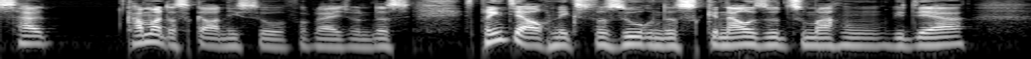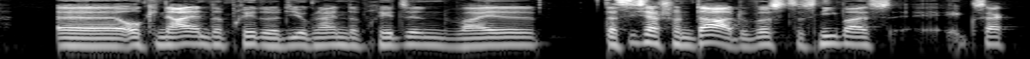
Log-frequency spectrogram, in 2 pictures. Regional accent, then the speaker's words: Chemnitz, Saxony, Germany; ich bin in Chemnitz aufgewachsen

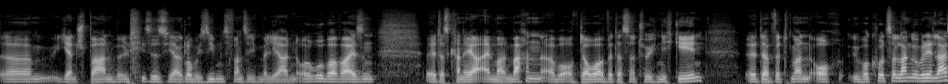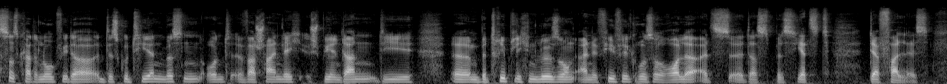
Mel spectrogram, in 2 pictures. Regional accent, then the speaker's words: Bremen, Germany; als Bremer

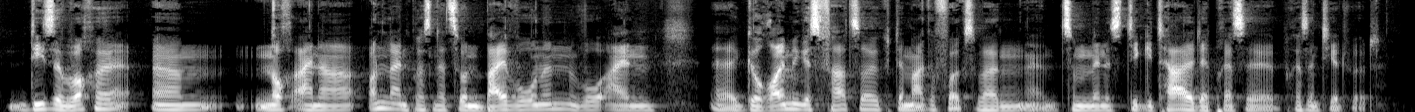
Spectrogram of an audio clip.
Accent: Swabian Jura, around Stuttgart, Baden-Württemberg, Germany; über die Schwäbische Alb hier ganz äh, in, in, in meiner Heimat

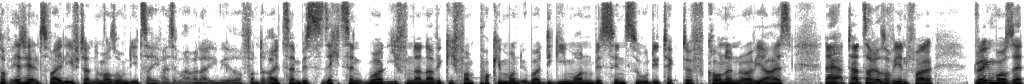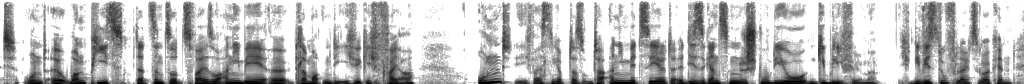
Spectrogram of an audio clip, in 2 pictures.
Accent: Essen, North Rhine-Westphalia, Germany; accent: Ruhrpott; Das ist übrigens mein Geburtsort

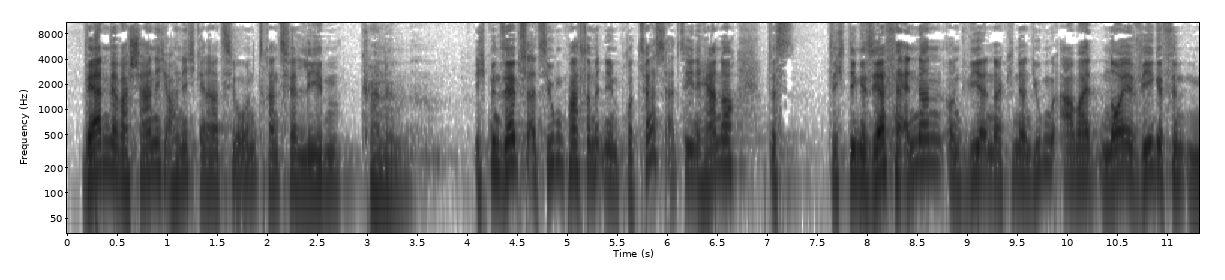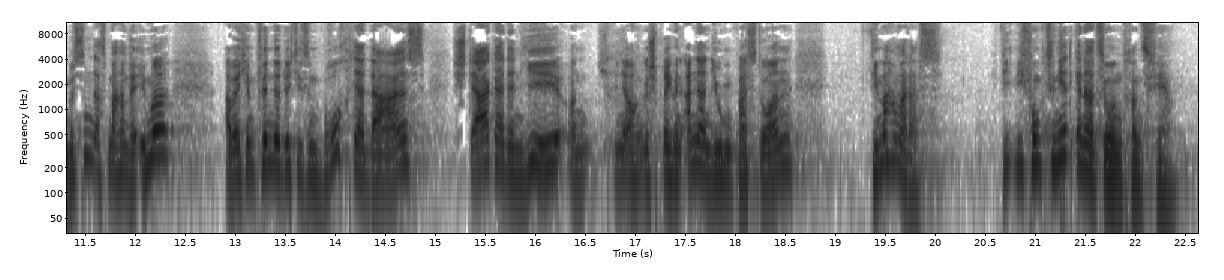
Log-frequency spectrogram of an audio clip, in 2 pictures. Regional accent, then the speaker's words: West Germany, Germany; ich komme aus Westdeutschland

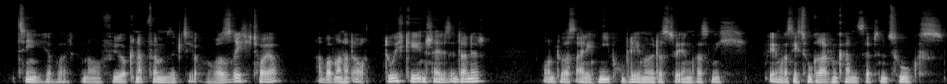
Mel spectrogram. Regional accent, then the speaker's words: Germany

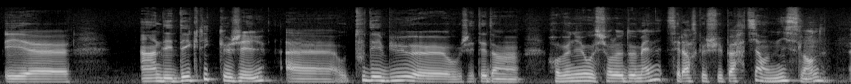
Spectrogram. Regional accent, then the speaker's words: Marne Valley, Grand Est, France; je viens de Vallée de la Marne

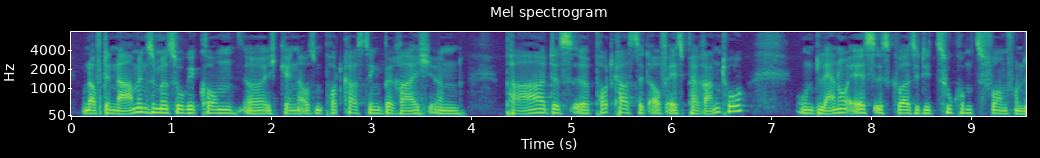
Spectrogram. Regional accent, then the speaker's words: Nuremberg, Bavaria, Germany; äh, auch aus Nürnberg wie du, 44 Jahre, ähm, verheiratet, habe eine neunjährige Tochter, lebe auch hier in Nürnberg

